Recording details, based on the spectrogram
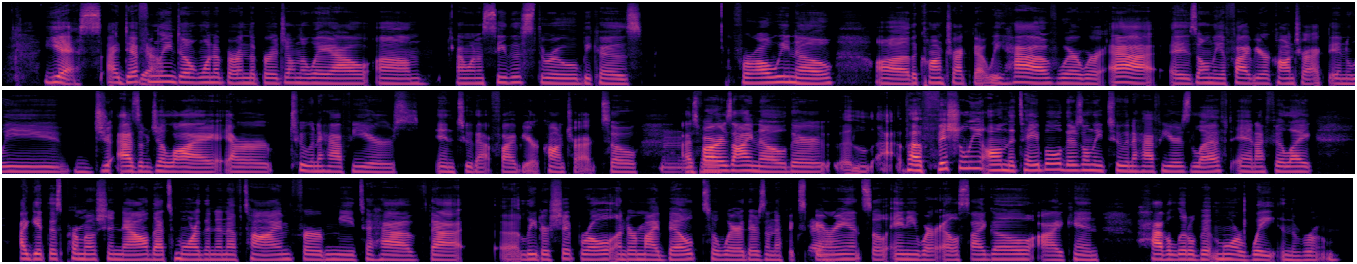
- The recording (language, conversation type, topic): English, advice, How can I prepare for my new job?
- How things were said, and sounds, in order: other background noise; stressed: "officially"; tapping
